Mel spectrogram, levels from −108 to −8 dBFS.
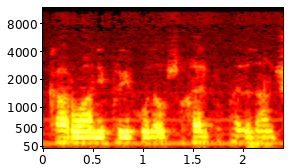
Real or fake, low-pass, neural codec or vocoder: real; 10.8 kHz; none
